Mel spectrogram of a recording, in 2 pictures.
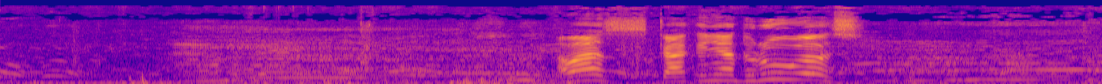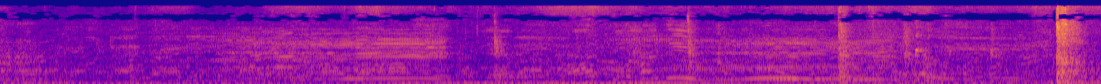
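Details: Giant cattle coming down from a truck in the morning bellow in a cluster of loud, sharply wavering moos around the third second, then softer lowing, over a constant deep engine hum and chatter.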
